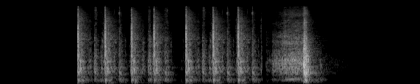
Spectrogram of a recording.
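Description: Logo-intro sound effect: a quick, irregular run of about ten sharp clicks, like keys being typed, then a short swelling rush that ends in one louder strike.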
